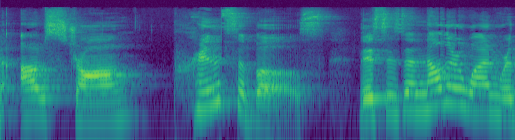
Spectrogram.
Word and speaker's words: principle: delay was the weather so remember principle this is a basic truth or moral Rule and principle the same pronunciation this is the head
